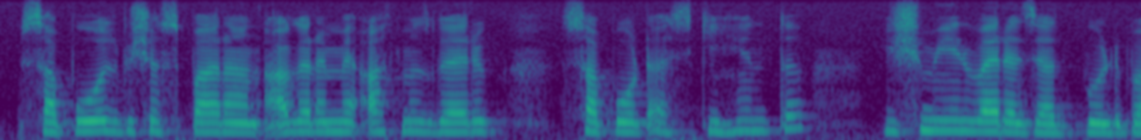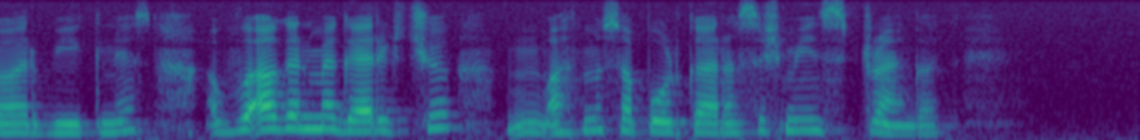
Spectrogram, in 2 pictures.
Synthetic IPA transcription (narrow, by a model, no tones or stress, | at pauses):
sɐpoːzbiʃʰɐspɐɾaːnɐ̰ɡɐɾmẽʔɐt̪ʰmɐzɡɐːɾik | sɐpoːʈɐsʲkiɦint̪ɨ | jiʃmiːnʋɐɾʲɐzʲaːt̪̚buɖbaːɾʋiːknesɐʋɨɐɡɐɾmẽɡɐːɾikt͡ʃʰiaːt̪ʰmɐssɐpoːʈkɐɾansɨʃmiːnsʈɾaːŋɡɐt̪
